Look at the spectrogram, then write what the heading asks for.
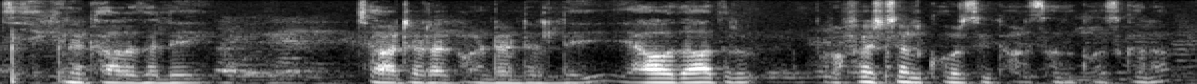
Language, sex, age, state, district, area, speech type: Kannada, male, 45-60, Karnataka, Bellary, rural, spontaneous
